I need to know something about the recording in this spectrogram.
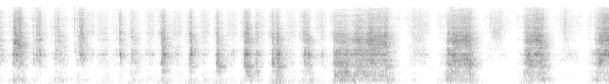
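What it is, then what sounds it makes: Wax-coated scratch art card being scratched. A wooden stylus scratches the roof area of a black wax-coated scratch art sheet lying flat. It makes a series of quick, dry, bright scratching strokes in an irregular rhythm. A few longer, sustained scrapes break it up, and each stroke stops with no ring.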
